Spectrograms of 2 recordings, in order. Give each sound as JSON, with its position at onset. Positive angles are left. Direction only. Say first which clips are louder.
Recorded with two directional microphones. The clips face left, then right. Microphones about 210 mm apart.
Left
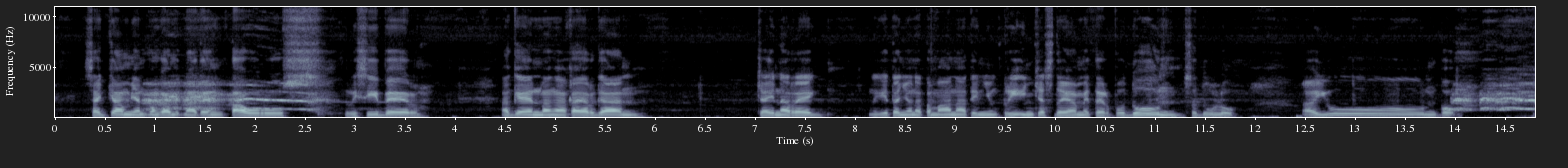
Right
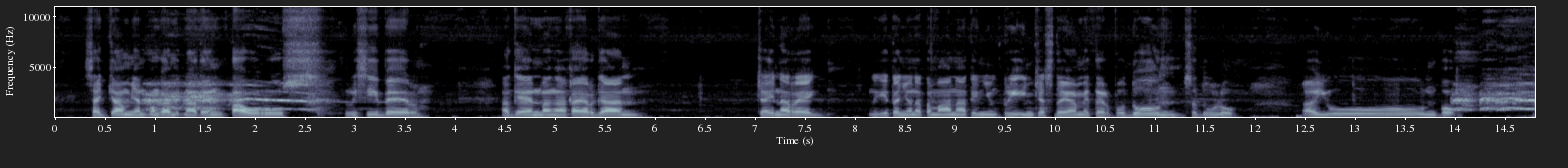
{"t": 0.3, "sound": "speech", "louder": "left 2 dB", "side_deg": 20}
{"t": 7.0, "sound": "speech", "louder": "left 4 dB", "side_deg": 20}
